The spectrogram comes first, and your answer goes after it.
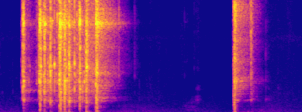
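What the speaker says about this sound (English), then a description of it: "Got a dry fire." An everyday-carry handgun gives a quick run of crisp metallic clicks and rattles, then silence, then one more short sharp click, all close and with no talking.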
